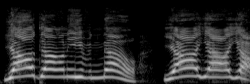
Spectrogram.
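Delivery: high, slow exaggerated Southern drawl on y'all; mock Southern accent. Podcast host mocking [name]'s voice, slow high Southern drawl. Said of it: "She has a Southern drawl".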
